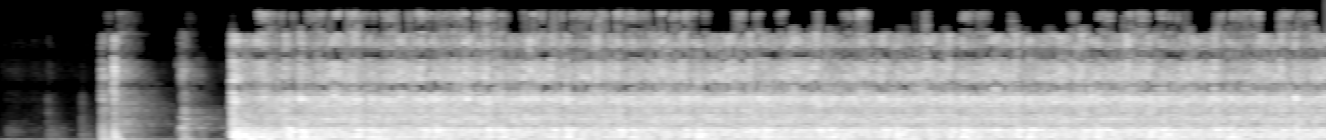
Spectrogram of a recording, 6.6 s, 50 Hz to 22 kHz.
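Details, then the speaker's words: Cub Cadet 2166, 16hp Kohler Command single-cylinder, faulty fuel pump, after gas poured into the filter and fuel line: a couple of cranks, then catches and runs steadily, slightly rough, the longest yet. Engine runs only when primed. "That's the longest it's ever ran for me, so yeah, that's exciting. I think we got it. I don't know, that fuel's still not going in."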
